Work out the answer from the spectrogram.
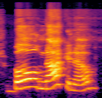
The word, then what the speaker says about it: Bull Nakano: Bull Nakano, did I say that right?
